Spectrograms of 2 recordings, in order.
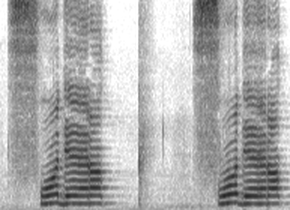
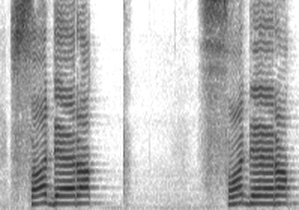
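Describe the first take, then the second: Both takes have the same delivery.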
